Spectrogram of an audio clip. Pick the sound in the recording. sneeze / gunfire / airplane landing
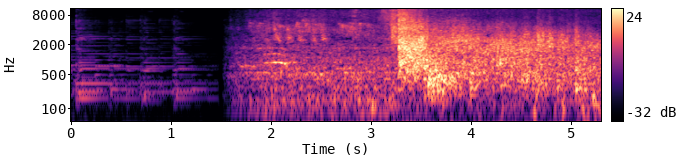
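gunfire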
